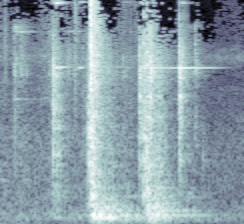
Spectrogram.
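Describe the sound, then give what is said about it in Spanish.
A door is pushed shut on a man standing at it: a series of clunks and a heavy thud with a low rumble, followed by a final latch click, at moderate volume with no voices. “le cierra la puerta y apaga la luz.”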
